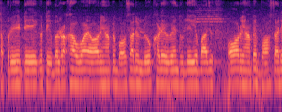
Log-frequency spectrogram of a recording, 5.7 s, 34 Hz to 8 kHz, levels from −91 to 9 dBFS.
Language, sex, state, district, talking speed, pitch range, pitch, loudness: Hindi, female, Odisha, Khordha, 220 wpm, 130-135 Hz, 130 Hz, -15 LUFS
